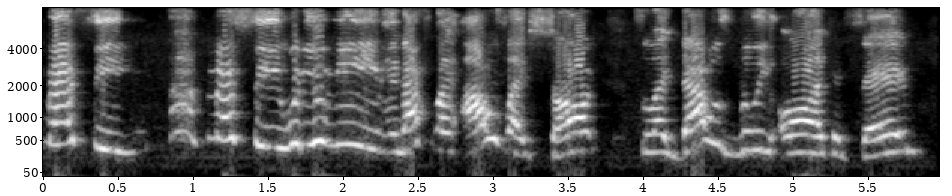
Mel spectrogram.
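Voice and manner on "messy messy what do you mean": high-pitched, crying re-enactment; tearful appeal. Retold or imitated. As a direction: wail the appeal as if overcome with emotion. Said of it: "I start crying 'cause I'm very emotional".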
